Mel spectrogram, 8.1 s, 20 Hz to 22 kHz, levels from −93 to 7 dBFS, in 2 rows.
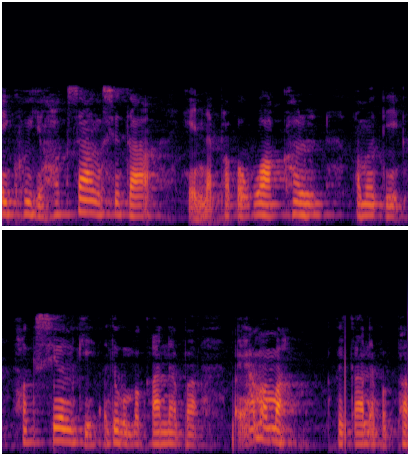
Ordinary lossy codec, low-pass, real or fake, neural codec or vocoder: none; 5.4 kHz; fake; codec, 16 kHz, 16 kbps, FreqCodec, larger model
